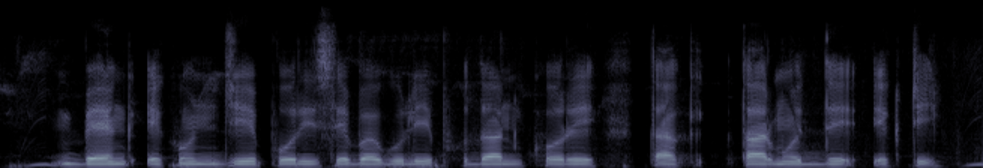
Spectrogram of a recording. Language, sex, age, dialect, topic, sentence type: Bengali, male, 18-24, Standard Colloquial, banking, statement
